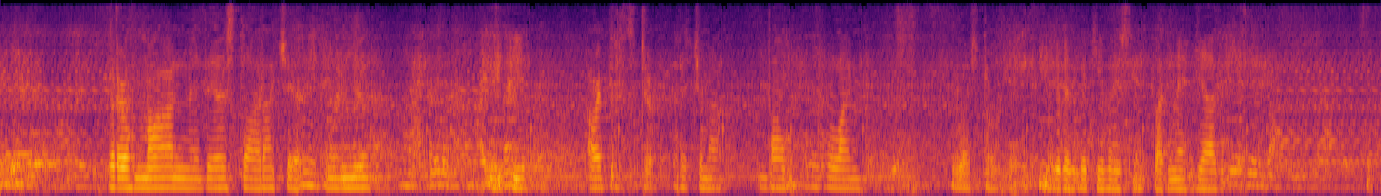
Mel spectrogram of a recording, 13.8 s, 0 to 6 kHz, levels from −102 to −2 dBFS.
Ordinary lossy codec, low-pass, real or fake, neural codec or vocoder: Opus, 64 kbps; 5.4 kHz; fake; codec, 16 kHz, 1.1 kbps, Voila-Tokenizer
